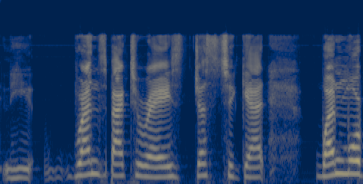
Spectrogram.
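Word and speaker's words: Rui's: party a special occasion you will see why raise is spelled rui apostrophe s um Shanghai Bistro is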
